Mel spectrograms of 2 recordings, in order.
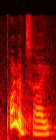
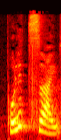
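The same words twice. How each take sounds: First: The z is soft, without a pushed ts. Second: The z is pushed out as a sharp ts. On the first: The speaker calls it wrong. "So I used to say like Polizei" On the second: The speaker calls it right. "You have to literally push the Z, uh, T, Z"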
